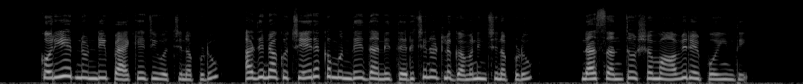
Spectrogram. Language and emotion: Telugu, sad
